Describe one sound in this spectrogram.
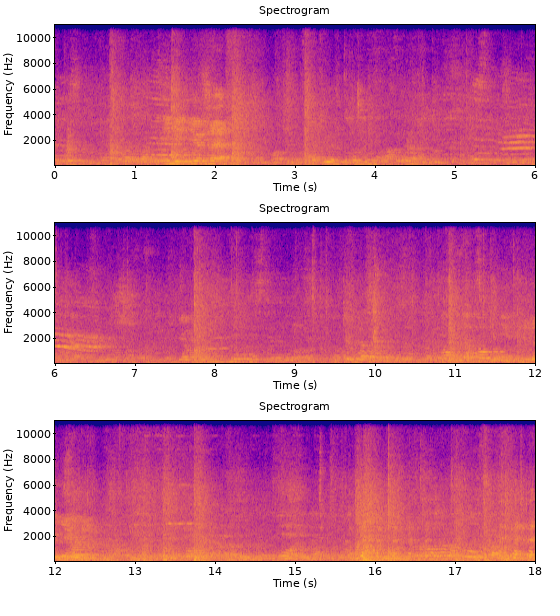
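A crowd of spectators chatters and shouts in an echoing hall.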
